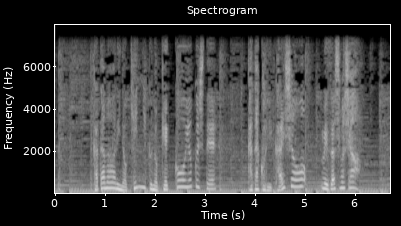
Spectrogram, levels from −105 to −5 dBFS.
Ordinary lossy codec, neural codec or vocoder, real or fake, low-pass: none; none; real; 7.2 kHz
